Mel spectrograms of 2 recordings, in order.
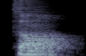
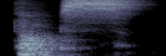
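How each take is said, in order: First: The final P and S are silent. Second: The final P and S are pronounced. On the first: The speaker calls it right. "the P and the S are both silent, which gives me only temps" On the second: The speaker calls it wrong. "and not temps"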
